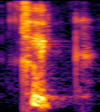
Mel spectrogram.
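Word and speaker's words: clique: functioning day 49 today's word is click click click one syllable click is a noun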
